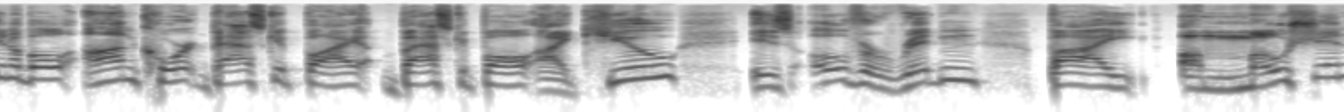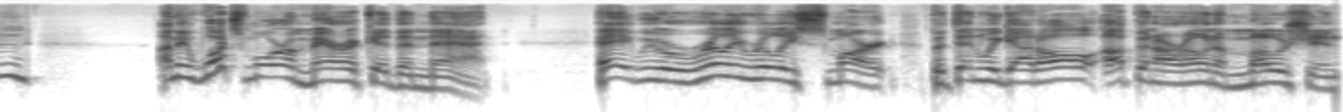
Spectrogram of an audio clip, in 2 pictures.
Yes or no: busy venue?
no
